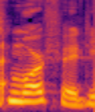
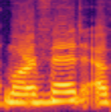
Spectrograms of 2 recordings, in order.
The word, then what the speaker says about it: Morfydd: You see Maud, the main character, and you'll have to help me with the pronunciation of this brilliant actress's name, Morfydd Clark. – I think it's Morfydd, yeah. – Morfydd, okay.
